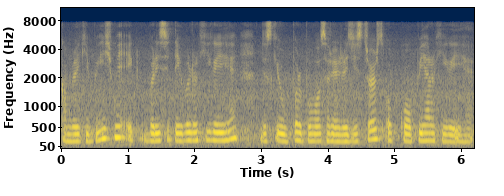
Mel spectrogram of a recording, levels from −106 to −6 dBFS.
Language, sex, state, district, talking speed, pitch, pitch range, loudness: Hindi, female, Arunachal Pradesh, Lower Dibang Valley, 210 wpm, 180 Hz, 170-200 Hz, -15 LUFS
